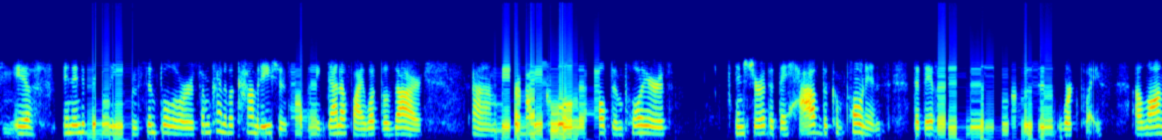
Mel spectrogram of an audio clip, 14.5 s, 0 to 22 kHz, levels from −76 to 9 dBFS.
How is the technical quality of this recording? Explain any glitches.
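Technical quality is poor. The whole recording is narrowband speech with plainly audible coding damage, and four stretches turn robotic.

Throughout, the iLBC codec codes each 30 ms frame independently inside a 300 Hz to 3.4 kHz band, leaving speech rough and synthetic. A spectrogram shows nothing above 3.4 kHz.

At 1.09–1.65 s, 3.64–3.97 s, 6.18–7.49 s and 11.67–13.18 s, the sound becomes robotic, with a rigid metallic buzz at 93.8 Hz. This is likely from repeated short buffers of about 10.7 ms replacing most of the real audio. A spectrogram shows evenly spaced harmonics at 93.8 Hz, and the waveform shows identical repeating cycles.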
